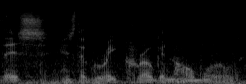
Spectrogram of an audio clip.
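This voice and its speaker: A hulking, brooding alien warrior from a video game. He speaks slowly in an extremely deep, heavily gravelled rumble. His tone is blunt and scornful, with clear background noise. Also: steady tone, full character voice. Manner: slow, brooding. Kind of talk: scripted video game dialogue.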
